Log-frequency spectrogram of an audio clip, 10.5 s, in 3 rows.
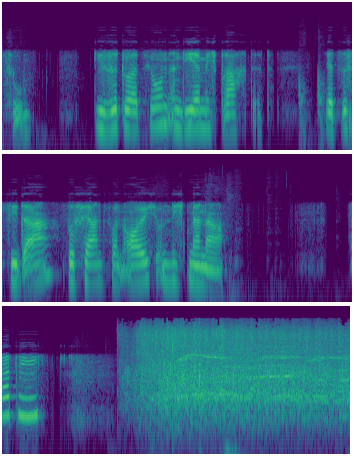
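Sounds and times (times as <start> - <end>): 
speech: 0.1 - 5.9, 7.0 - 8.3
applause: 8.1 - 10.4.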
